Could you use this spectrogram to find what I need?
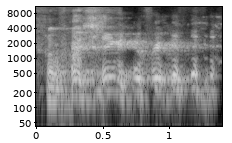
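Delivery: laughing. Real, not acted. Laughs at the beat suggestion.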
